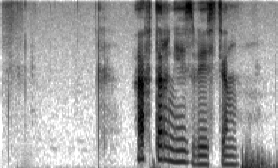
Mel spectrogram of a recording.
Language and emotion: Russian, neutral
